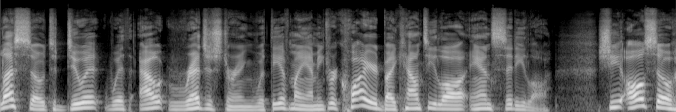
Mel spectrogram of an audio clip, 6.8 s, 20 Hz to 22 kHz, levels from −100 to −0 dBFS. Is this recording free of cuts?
no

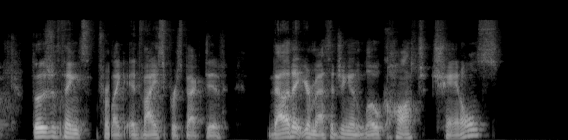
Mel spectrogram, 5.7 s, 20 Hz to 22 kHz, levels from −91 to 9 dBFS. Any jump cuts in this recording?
yes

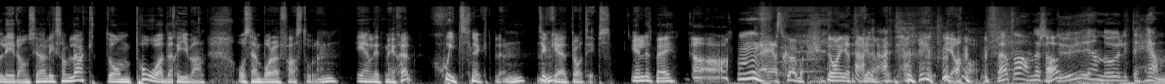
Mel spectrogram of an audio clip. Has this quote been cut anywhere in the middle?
yes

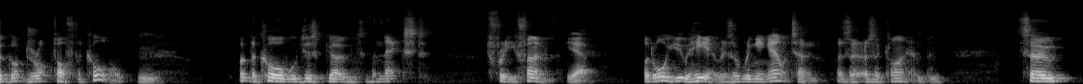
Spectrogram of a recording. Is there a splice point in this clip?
no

